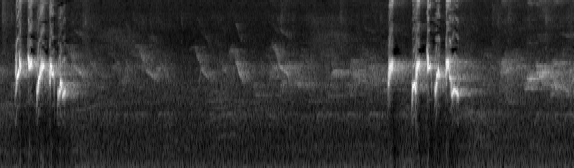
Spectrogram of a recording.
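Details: Caged red-whiskered bulbul singing a Lak Wai style master song: two bright, quick phrases of about five sharp whistled notes, the second coming roughly four seconds after the first, with quiet background between.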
